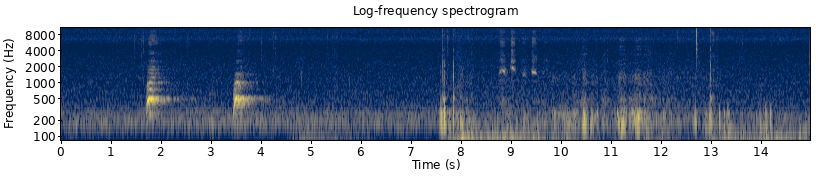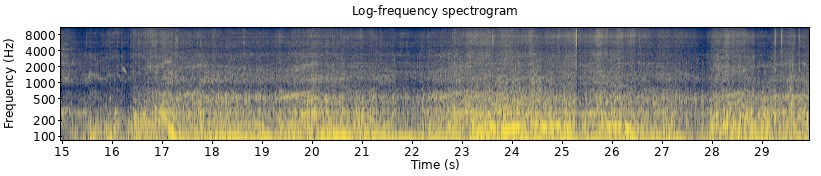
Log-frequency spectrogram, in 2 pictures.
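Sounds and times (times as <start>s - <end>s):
wind and road noise: 3.2s - 29.9s
low rumble: 7.7s - 29.9s
motorcycle engine running: 14.9s - 29.9s.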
